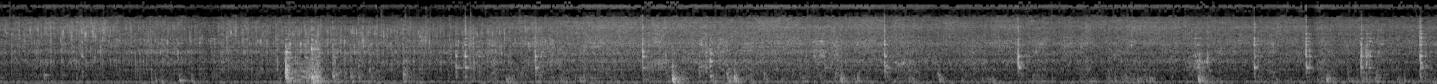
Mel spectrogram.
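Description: Garlic paste fries in a pan with panch phoron spices, giving a loud continuous sizzle and hiss with sharp intermittent clicks and scrapes from stirring, close by with no talking.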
